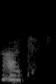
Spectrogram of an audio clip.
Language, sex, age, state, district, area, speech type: Bengali, female, 30-45, West Bengal, Darjeeling, urban, conversation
